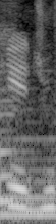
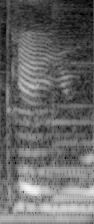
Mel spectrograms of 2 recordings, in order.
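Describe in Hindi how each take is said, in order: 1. बीच वाला व्यंजन J की आवाज़ है। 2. बीच वाला व्यंजन Y की आवाज़ है। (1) "जब हम लेने आए थे तब हम इसे केजू कहते थे" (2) "यहाँ पे जे को य करके प्रोनाउंस करते हैं"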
